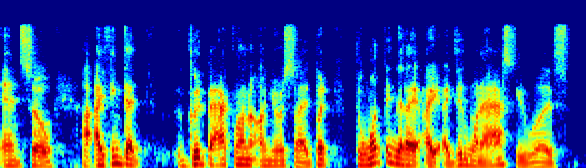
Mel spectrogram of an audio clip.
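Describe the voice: A man speaks at a fairly low pitch with ordinary pitch variation. His pace is fairly quick, and his tone is slightly mellow.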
